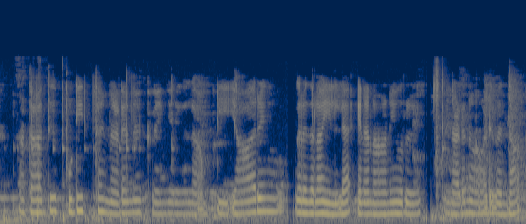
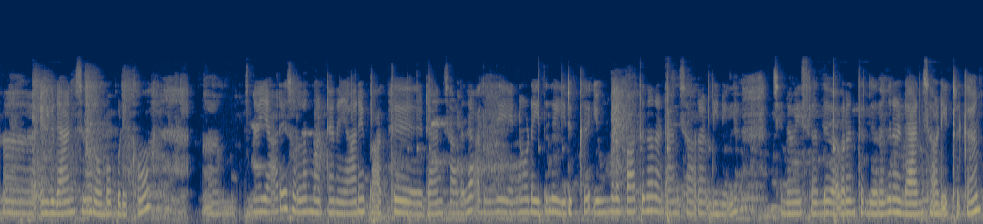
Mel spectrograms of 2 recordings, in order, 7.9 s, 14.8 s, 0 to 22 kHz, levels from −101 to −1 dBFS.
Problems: constant background noise, continuous background conversations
